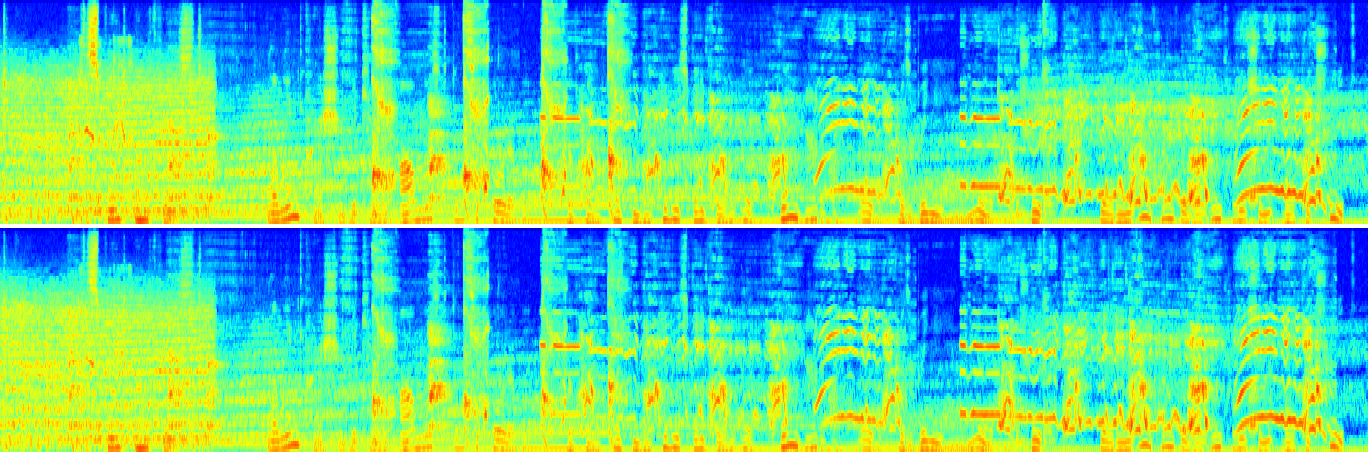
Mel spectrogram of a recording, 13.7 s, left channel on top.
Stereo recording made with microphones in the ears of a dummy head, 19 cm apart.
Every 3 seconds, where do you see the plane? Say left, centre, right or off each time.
centre, left, left, left, left.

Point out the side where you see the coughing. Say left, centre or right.
left.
